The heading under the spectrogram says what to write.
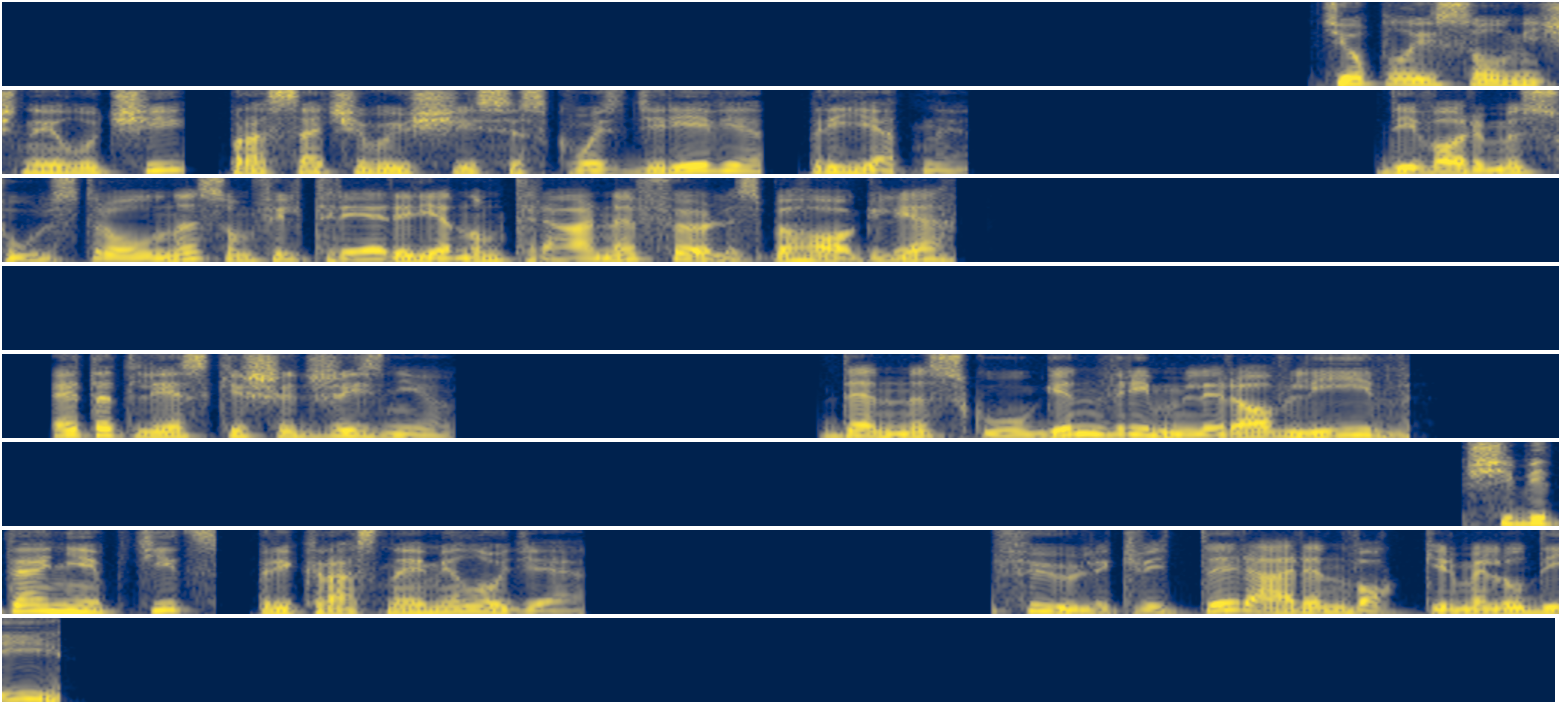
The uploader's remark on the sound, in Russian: Прогулка по лесу. Шум журчания ручья.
